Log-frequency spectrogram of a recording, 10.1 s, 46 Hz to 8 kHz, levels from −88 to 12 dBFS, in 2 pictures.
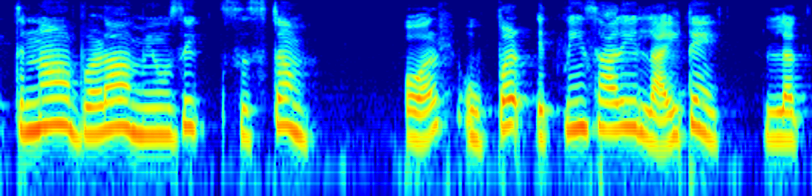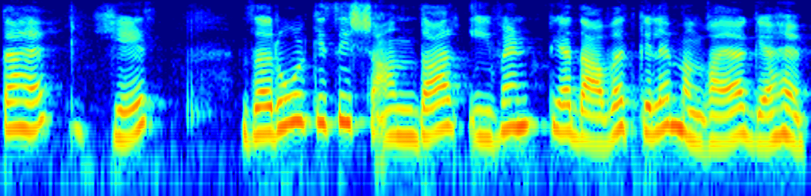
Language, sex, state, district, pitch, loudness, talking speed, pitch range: Hindi, female, Uttar Pradesh, Budaun, 255 Hz, -18 LUFS, 135 wpm, 220-280 Hz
